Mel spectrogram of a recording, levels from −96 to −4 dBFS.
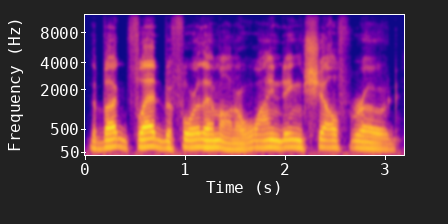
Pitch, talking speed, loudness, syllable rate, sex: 120 Hz, 190 wpm, -15 LUFS, 4.3 syllables/s, male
